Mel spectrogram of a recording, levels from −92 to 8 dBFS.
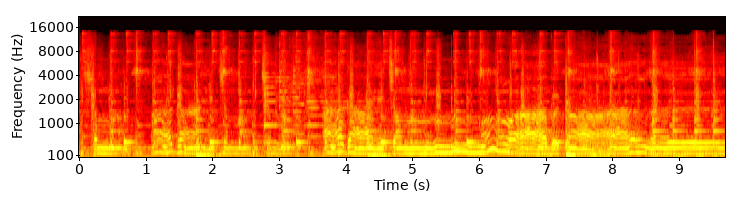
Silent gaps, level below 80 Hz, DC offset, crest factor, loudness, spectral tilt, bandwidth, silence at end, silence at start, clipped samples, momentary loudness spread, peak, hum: none; -38 dBFS; under 0.1%; 12 dB; -17 LUFS; -6 dB/octave; 14.5 kHz; 0 s; 0 s; under 0.1%; 6 LU; -4 dBFS; none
